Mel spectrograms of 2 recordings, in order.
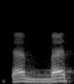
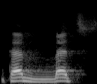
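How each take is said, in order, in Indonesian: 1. Huruf t terakhir berakhir dengan lepasan yang memantul. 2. Huruf t terakhir berakhir dengan bunyi desis s. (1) "Apalagi sampai memantul" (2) "ini udah huruf sin"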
